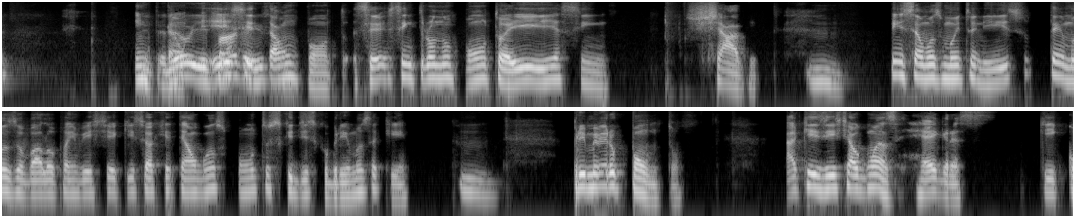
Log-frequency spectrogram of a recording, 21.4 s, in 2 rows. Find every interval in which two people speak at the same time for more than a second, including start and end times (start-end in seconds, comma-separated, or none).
1.3-2.9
